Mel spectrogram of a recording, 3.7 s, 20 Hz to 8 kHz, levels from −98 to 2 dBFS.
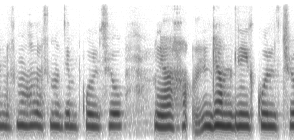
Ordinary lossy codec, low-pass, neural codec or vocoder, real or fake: none; 7.2 kHz; autoencoder, 22.05 kHz, a latent of 192 numbers a frame, VITS, trained on one speaker; fake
